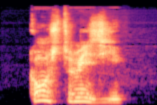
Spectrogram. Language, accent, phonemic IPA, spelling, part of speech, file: French, Canada, /kɔ̃s.tʁɥi.zje/, construisiez, verb, LL-Q150 (fra)-construisiez.wav
- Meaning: inflection of construire: 1. second-person plural imperfect indicative 2. second-person plural present subjunctive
